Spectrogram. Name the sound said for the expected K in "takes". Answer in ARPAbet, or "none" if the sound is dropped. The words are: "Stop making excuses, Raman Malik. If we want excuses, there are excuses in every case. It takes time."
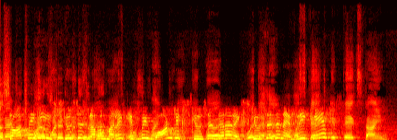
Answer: none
